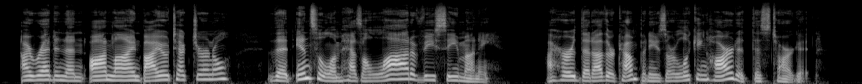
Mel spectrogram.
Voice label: Medical eLearning Character Role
